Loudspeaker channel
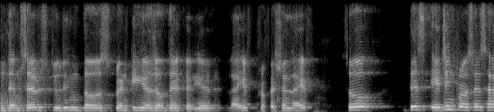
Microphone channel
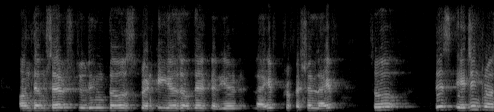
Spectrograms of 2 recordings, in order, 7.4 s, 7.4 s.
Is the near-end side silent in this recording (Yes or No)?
Yes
